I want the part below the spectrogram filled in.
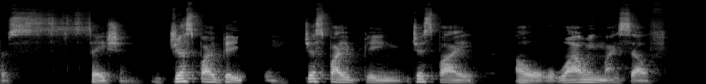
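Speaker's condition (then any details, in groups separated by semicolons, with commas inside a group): Stuttering; stuttering since childhood; stutters throughout interview; allows stuttering rather than trying to be fluent; repeated sounds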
